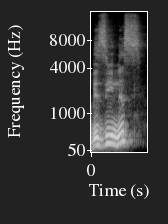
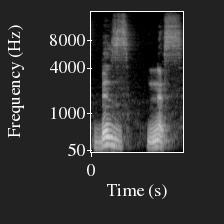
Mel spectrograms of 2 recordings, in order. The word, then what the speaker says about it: business: the u becomes i the u b u s becomes biz and the i becomes silent the red color i is silent in the actual world biz it's not busyness it's bizness remember it is not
